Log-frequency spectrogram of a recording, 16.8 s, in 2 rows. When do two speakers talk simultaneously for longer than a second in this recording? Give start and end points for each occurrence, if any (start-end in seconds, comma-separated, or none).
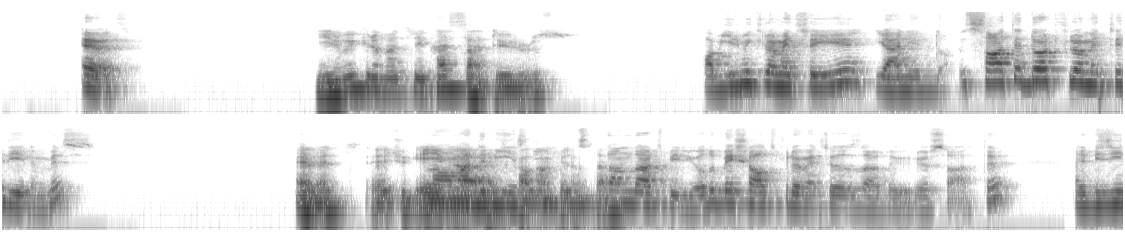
11.5-13.1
